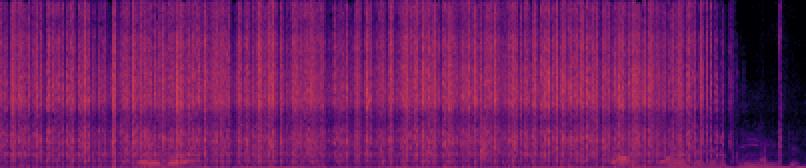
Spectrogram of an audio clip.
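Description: Ground fountain firework spraying sparks, a steady hiss with dense crackling that cuts off about seven seconds in as the fountain burns out.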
